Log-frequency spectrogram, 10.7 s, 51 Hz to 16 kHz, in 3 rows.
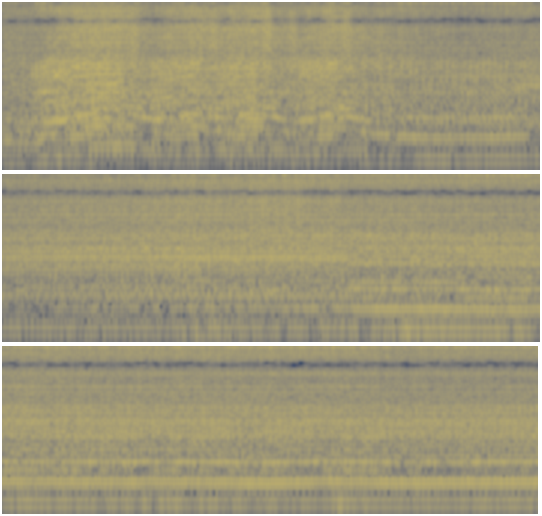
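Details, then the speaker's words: Troy-Bilt TB32EC two-stroke trimmer after carburetor idle screw adjustment (previously stalled on trigger, head spun at idle); short rev then steady buzzing idle without stalling, clean throttle pickup: normal idle and throttle response. "so that's pretty close we want our head to stop when we stop giving giving it the gas and then we want it to idle but not stall but not too fast"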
